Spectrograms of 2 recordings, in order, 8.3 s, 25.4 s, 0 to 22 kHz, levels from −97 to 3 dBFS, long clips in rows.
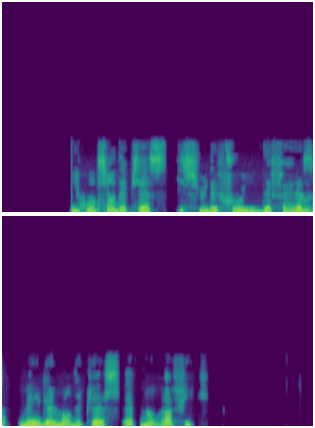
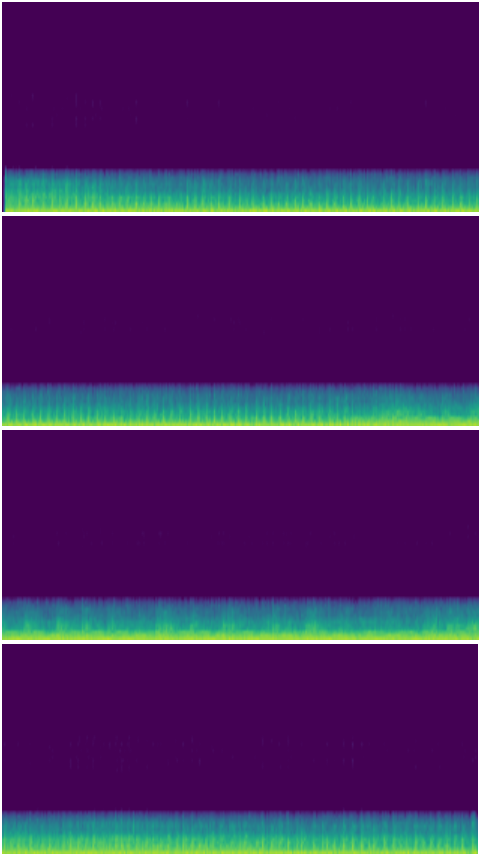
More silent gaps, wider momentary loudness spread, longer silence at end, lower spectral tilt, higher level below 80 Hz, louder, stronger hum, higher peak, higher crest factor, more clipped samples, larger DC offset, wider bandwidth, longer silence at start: first, 2.20-2.32 s, 4.25-4.35 s vs none; first, 10 LU vs 1 LU; first, 1.6 s vs 0 s; second, -5.5 dB/octave vs -12.5 dB/octave; second, -64 dBFS vs -44 dBFS; second, -21 LUFS vs -14 LUFS; neither; about the same, -4 dBFS vs -2 dBFS; first, 18 dB vs 12 dB; neither; neither; first, 7.8 kHz vs 4 kHz; first, 0.9 s vs 0.05 s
